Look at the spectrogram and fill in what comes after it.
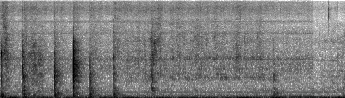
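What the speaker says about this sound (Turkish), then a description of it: "Sürekli karıştırıyorum bu arada." Flour halva being stirred in a pan, with a few sharp scraping knocks early on, then a steady, quiet sizzle of frying beneath, no voices.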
